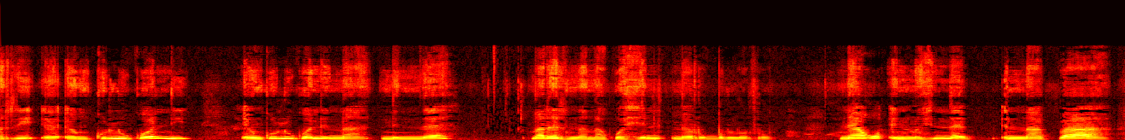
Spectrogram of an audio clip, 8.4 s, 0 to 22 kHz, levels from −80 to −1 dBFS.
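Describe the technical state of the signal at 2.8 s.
At 2.8 s you're hearing the same HE-AAC compression damage that runs through the whole speech clip, and it's plainly audible. The treble is likely rebuilt by spectral band replication, with lower bands copied upward and roughly shaped, so s sounds come out gritty and metallic rather than clean. Nothing is left above about 14.9 kHz, and this fits a low bitrate around 24 kbps.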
